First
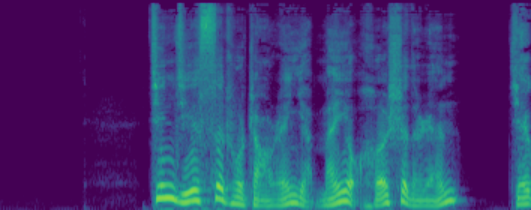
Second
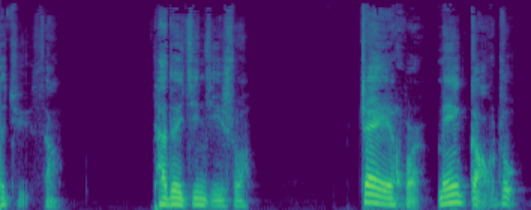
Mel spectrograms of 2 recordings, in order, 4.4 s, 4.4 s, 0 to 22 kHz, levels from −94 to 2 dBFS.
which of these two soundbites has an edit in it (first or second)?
second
